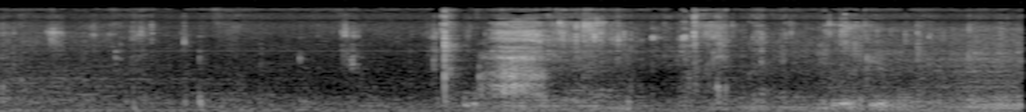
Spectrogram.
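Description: Close-up chewing and mouth sounds of a man eating a handful of pork and rice by hand, small wet clicks throughout, with one louder bite about two and a half seconds in.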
